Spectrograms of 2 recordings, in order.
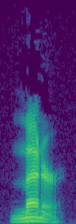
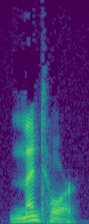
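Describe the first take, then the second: First: The middle t sound is dropped, like menner. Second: The middle t sound is clearly pronounced. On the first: This marks the speaker as a local. "us local folks... It's like M-E-N-N-E-R is kind of how we pronounce it" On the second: This is the usual pronunciation. "normally when you see the word mentor, M-E-N-T-O-R, it's pronounced mentor"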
